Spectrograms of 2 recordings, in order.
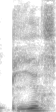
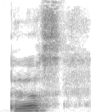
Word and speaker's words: Peirce: Alors, Peirce, P-E-I-R-C-E, hein, parfois on dit Pierce, mais il semble que la prononciation correcte de son nom de famille c'est Peirce, le pionnier de la sémiotique aux États-Unis.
